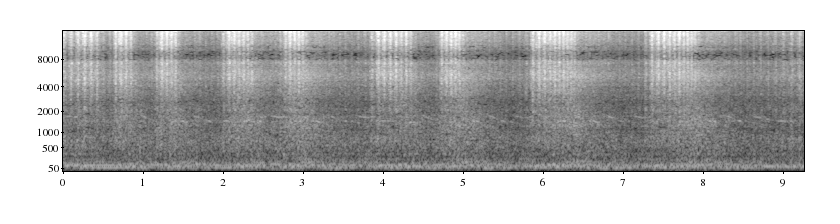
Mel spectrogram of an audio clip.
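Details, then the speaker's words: 1974 Ford F-250 farm truck V8 started after sitting a couple of years, firing after 10-15 pedal pumps: deep, even, strong rumble with no miss or knock; normal running. "oh listen to that old girlfriend no one's going to be excited if they plug in their old car and see if it runs in 50 years but that was pretty good she hasn't run in a couple of years"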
